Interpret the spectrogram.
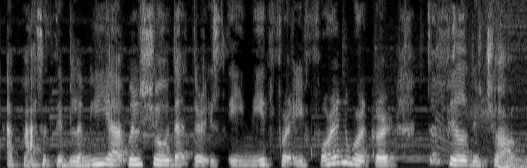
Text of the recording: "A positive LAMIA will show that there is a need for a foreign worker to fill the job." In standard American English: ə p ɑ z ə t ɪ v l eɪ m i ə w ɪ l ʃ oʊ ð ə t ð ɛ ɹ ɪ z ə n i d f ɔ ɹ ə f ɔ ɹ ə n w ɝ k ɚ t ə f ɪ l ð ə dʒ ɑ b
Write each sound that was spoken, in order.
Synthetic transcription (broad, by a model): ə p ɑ s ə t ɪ b l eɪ m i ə w ɪ l ʃ oʊ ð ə t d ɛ ɹ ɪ s ə n i d f ɔ ɹ ə f ɔ ɹ ə n w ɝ k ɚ t ə f ɪ l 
